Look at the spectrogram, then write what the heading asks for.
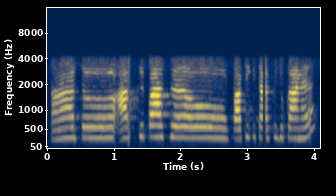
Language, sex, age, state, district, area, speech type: Hindi, female, 60+, Uttar Pradesh, Azamgarh, urban, conversation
